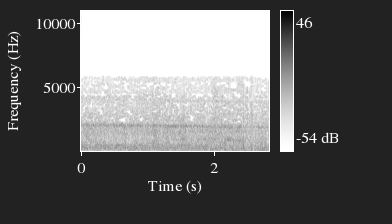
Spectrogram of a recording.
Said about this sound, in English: Nose gear touchdown.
